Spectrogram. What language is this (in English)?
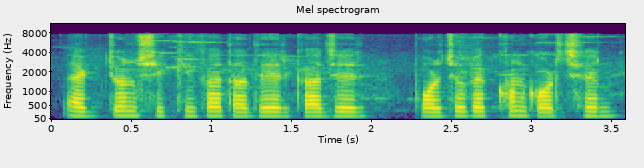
Bangla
